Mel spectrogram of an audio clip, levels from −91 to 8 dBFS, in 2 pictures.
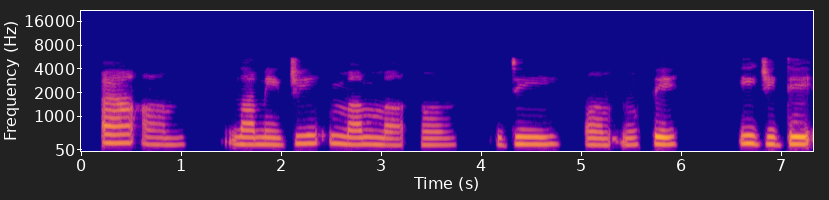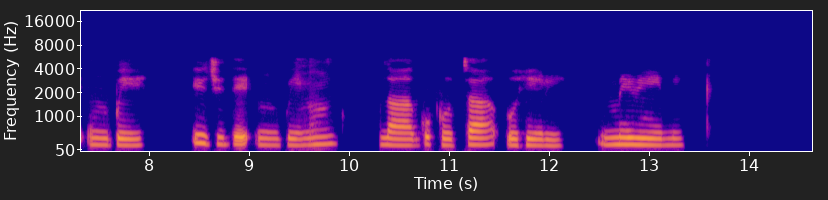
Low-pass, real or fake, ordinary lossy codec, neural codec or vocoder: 5.4 kHz; fake; none; codec, 16 kHz, 2 kbps, X-Codec, WavLM features, trained on Multilingual LibriSpeech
